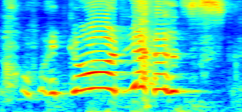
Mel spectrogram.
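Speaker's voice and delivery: high, loud scream of disbelief; disbelieving shout. Real, not acted. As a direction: shout it like you can't take it in. Disbelief right after winning.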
